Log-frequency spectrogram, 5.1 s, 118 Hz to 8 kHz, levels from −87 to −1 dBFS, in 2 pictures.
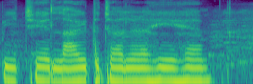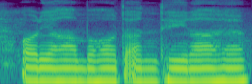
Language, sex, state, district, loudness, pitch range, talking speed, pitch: Hindi, male, Bihar, Katihar, -16 LUFS, 130-135 Hz, 120 wpm, 135 Hz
